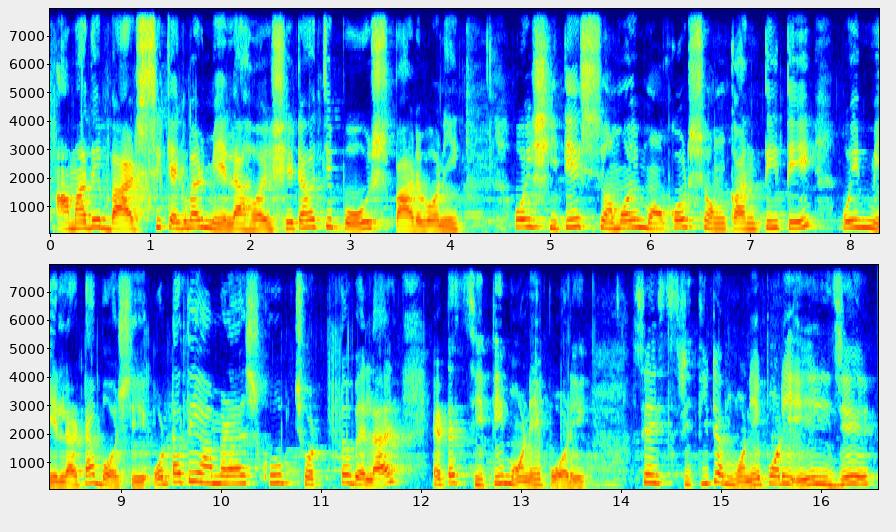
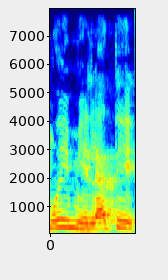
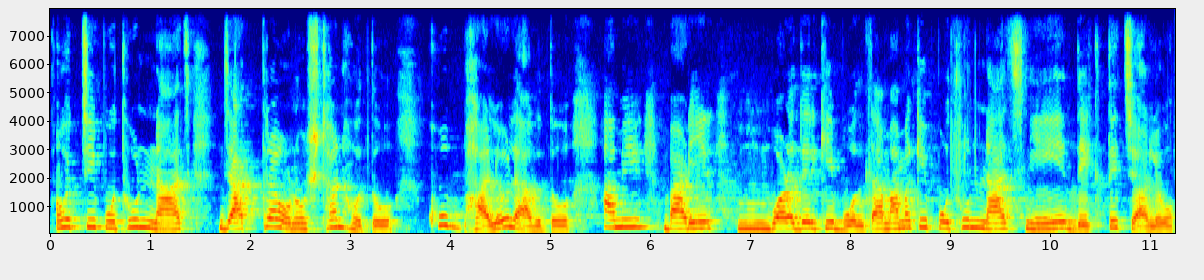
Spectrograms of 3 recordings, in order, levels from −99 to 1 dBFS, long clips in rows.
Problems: constant background noise, background conversations at intervals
